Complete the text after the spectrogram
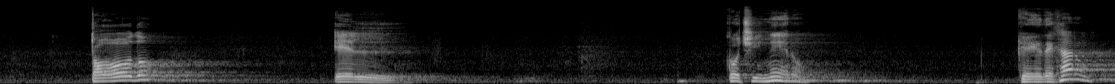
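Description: An elderly man speaks slowly through a microphone in an echoing hall, with long pauses.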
